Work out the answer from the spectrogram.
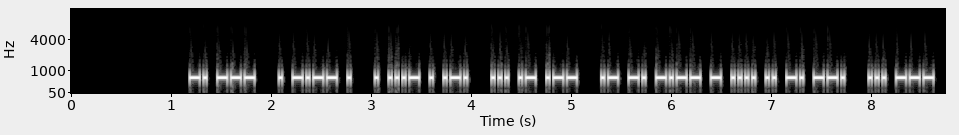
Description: Morse code, heard as a keyed tone, about 36 wpm, 700 Hz. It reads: NO EYE EVER SAW ANYTHING SO
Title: Sentences from Top 1000 Words - Review Part 1 - 35wpm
